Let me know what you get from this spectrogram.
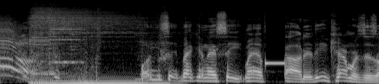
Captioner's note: beep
